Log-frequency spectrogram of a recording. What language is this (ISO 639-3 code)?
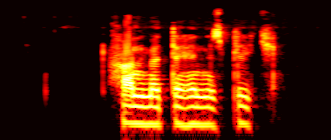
swe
